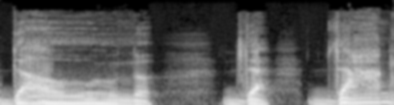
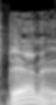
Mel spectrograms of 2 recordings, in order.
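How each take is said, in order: First: Drawn-out, mangled "down"; mock mispronunciation. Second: Said in the usual way. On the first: Shown as a demonstration. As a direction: garble "down" as a comically wrong brand name. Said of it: "It's not da". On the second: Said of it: "I can pronounce that".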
